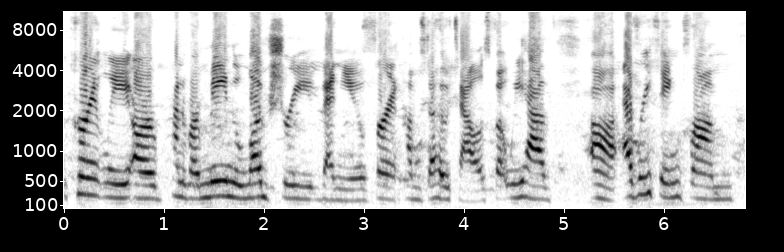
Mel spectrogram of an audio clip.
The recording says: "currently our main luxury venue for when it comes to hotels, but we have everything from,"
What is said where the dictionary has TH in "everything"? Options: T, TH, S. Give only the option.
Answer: TH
